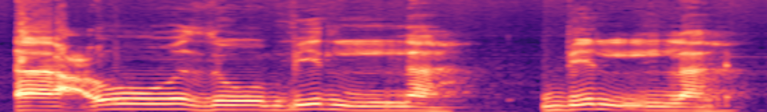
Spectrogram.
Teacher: La-nya bertasydid, jadi bi-nya tekan.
